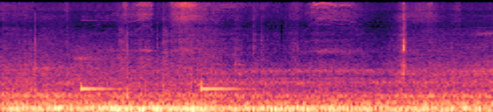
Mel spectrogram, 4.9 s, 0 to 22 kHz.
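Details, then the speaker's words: 2009 Impala (9th gen) after replacing two blend door actuators, engine idling: modes cycled with only two brief chimes and no clicking from behind the dash. Normal HVAC actuator operation. "let's go ahead and start this we're going to run it through the modes no clicking"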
